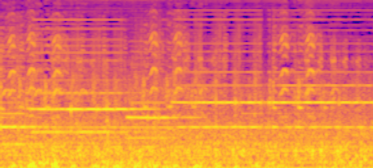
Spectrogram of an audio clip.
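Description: Cuccos, the chickens of Ocarina of Time, cluck and squawk in a busy repeated chorus over steady game music, the calls clear and close throughout.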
